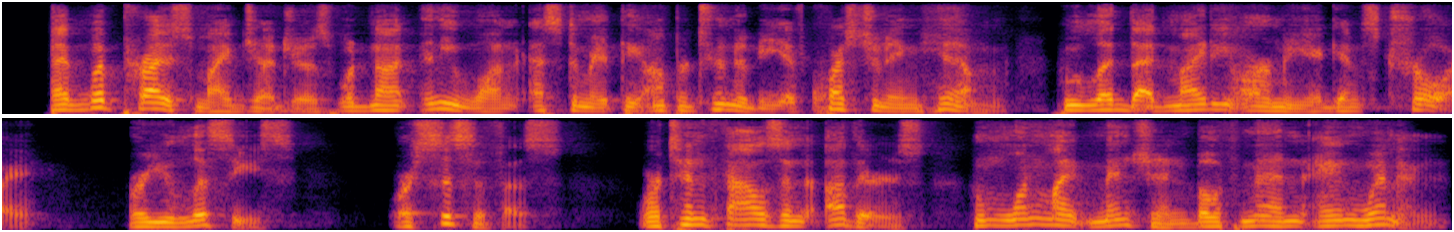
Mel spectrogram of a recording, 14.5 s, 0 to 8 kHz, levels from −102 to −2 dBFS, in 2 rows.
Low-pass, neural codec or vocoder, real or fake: 7.2 kHz; codec, 44.1 kHz, 2.6 kbps, DAC; fake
